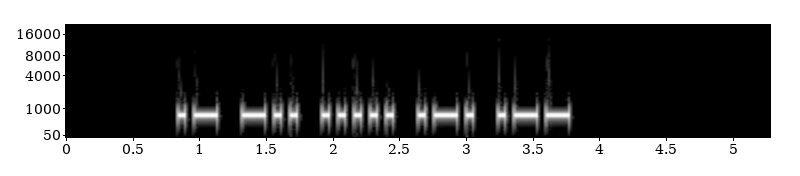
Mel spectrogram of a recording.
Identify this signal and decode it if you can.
Morse code, heard as a keyed tone, about 20 wpm, 700 Hz. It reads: AD5RW
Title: USA Call Signs - 5 Characters - 20wpm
